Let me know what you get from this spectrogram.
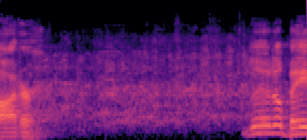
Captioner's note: audience laughing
